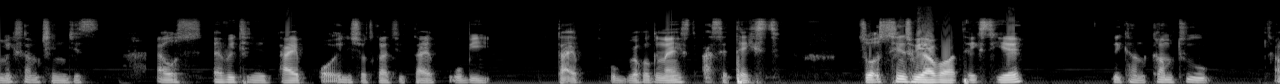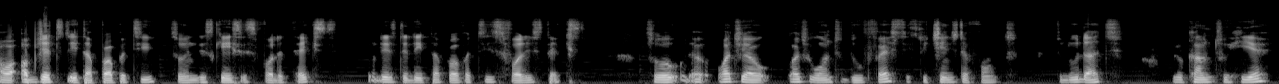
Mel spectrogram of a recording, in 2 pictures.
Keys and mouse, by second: 20.1 middle click.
